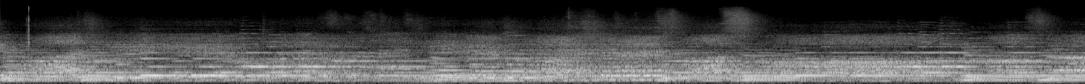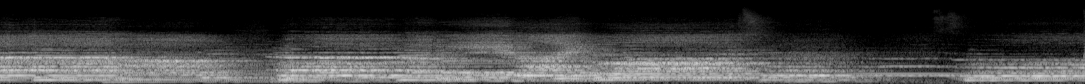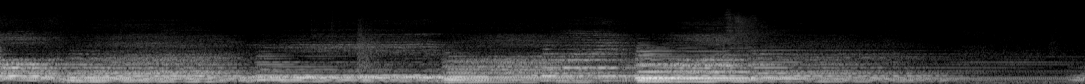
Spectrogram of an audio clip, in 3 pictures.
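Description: Mixed choir of young voices singing a slow, sustained choral piece in long held phrases, with brief breaks about 13 and 20 seconds in.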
